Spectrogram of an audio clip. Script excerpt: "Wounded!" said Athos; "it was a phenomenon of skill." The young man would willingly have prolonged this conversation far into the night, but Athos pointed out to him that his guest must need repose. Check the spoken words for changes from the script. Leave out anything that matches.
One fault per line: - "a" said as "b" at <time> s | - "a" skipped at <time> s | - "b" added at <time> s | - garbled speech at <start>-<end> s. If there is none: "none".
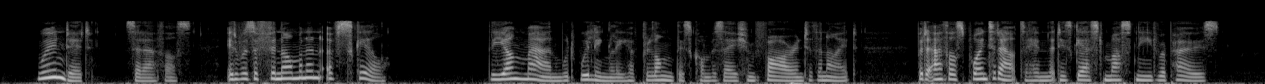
none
